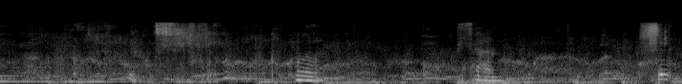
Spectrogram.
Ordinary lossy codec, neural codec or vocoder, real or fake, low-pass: none; codec, 24 kHz, 1.5 kbps, HILCodec; fake; 7.2 kHz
